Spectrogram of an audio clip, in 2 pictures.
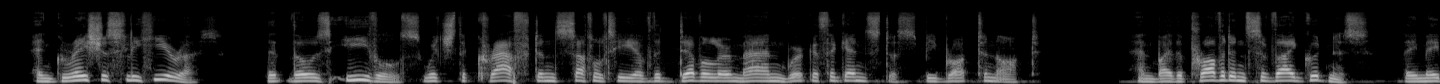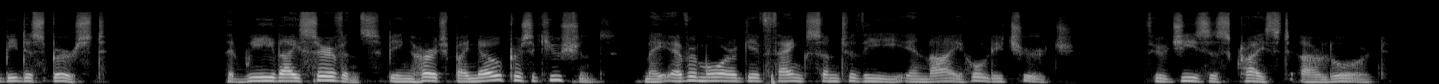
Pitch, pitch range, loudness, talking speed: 150 Hz, 135-170 Hz, -25 LUFS, 125 wpm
